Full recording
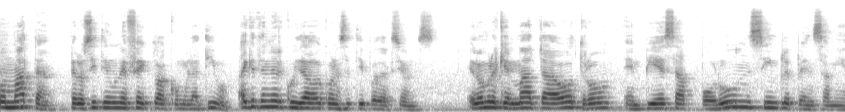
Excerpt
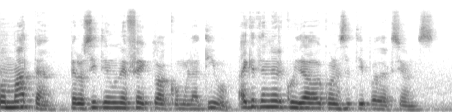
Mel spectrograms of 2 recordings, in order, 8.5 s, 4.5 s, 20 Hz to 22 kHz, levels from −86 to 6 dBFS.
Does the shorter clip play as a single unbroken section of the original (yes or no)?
yes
